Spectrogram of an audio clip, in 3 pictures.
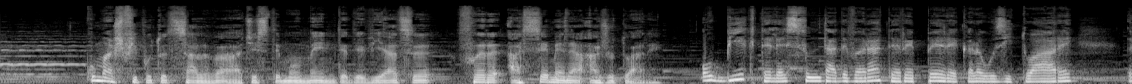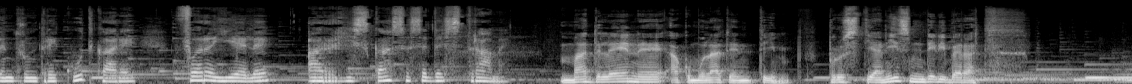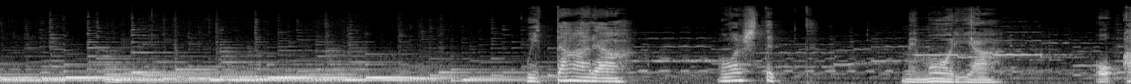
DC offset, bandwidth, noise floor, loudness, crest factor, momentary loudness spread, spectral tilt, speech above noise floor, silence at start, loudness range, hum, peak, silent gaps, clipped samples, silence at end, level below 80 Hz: under 0.1%; 16.5 kHz; -32 dBFS; -12 LUFS; 12 dB; 13 LU; -6 dB/octave; 21 dB; 0 s; 3 LU; none; 0 dBFS; none; under 0.1%; 0 s; -30 dBFS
